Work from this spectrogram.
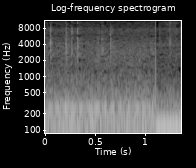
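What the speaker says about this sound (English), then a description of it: "welcome to another episode of Amanda is in her car again" Cabin of a car while driving, a steady low road rumble and engine drone with faint interior rattles, continuous and close with no talking.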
